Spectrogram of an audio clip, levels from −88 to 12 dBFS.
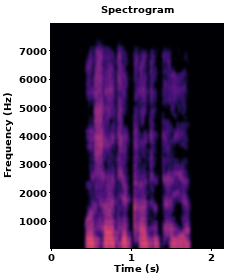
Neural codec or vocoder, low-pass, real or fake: none; 7.2 kHz; real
